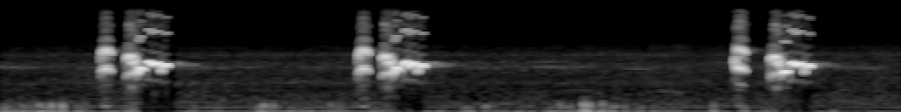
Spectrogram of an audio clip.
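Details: Varied, loud sooty-headed bulbul call meant to lure wild birds: three quick phrases, each a short piercing note and a cascading descending warble, about one per second and a half, over low muffled background noise.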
